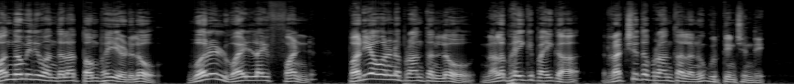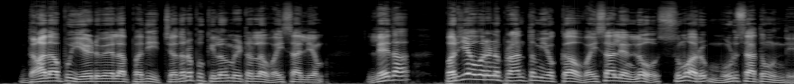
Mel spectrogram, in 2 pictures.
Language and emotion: Telugu, neutral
